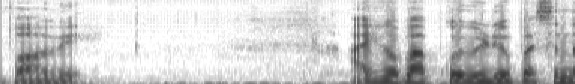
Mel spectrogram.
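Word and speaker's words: Huawei: ये चाइना का बहुत ही पॉपुलर ब्रांड है, इसको लोग बोलते हैं हुआवे, ये हुआवे नहीं है, इट्स वावे।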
